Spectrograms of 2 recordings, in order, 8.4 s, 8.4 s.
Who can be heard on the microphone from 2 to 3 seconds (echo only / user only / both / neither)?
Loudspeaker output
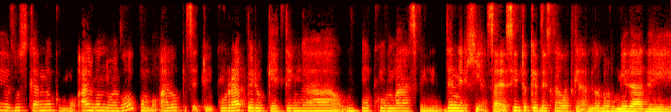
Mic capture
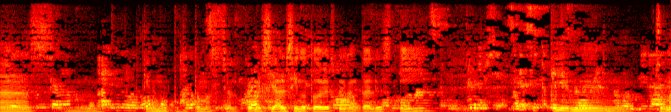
both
